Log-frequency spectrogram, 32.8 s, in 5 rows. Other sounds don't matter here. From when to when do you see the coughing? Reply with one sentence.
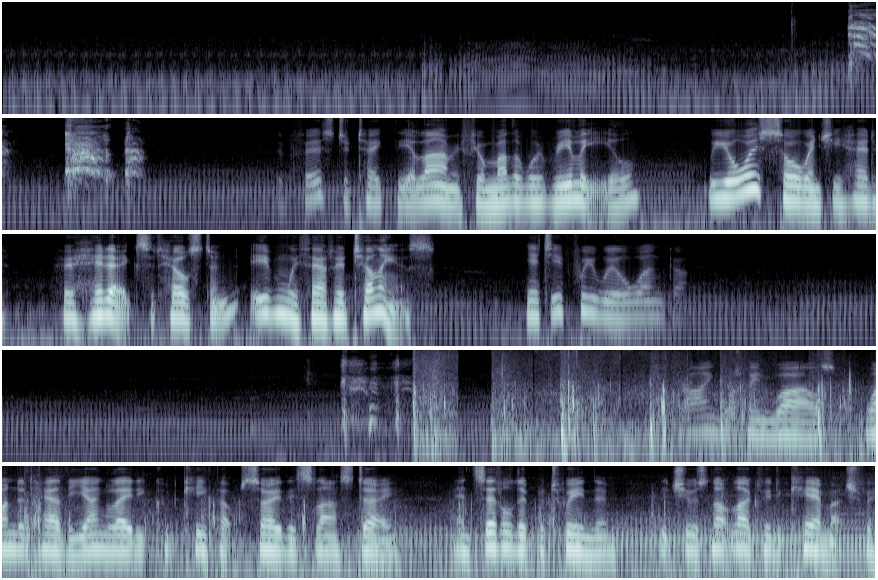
You can hear the coughing from 6.3 to 7.7 s and from 21.5 to 22.8 s.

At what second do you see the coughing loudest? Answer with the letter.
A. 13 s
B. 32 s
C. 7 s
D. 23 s
C.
